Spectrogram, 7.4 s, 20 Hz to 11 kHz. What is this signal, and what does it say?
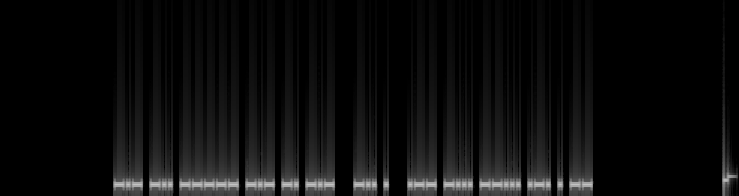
Morse code, heard as a keyed tone, about 40 wpm, 700 Hz. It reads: KD0KNK DE WB7REM
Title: USA Callsign DE Callsign - 6 Characters - 40wpm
